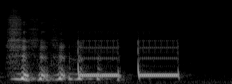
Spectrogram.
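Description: An outgoing phone call ringing: two steady, evenly pitched ring tones, each about half a second long, separated by a short pause. A brief warbling tonal sound comes just before them.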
